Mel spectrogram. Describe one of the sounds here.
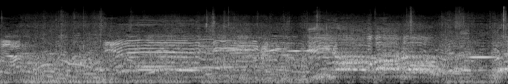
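A large crowd of men and women shouts and chants together outdoors.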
